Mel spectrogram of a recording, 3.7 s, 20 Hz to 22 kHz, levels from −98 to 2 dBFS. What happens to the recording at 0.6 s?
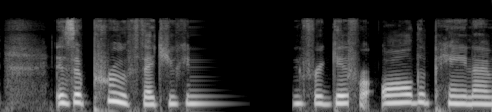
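Nothing goes wrong at 0.6 s: the speech passes through intact, carried normally by the WebRTC call path.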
